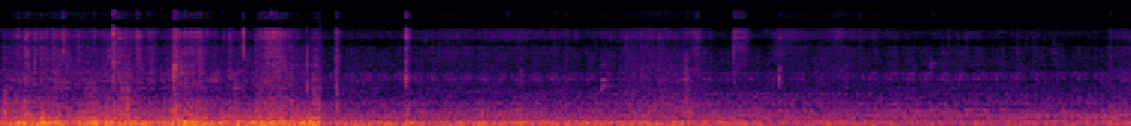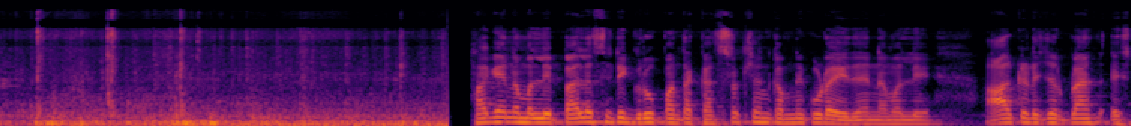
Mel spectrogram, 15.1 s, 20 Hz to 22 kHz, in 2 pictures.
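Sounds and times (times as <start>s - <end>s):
car engine and tyre rumble: 0.0s - 10.6s.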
